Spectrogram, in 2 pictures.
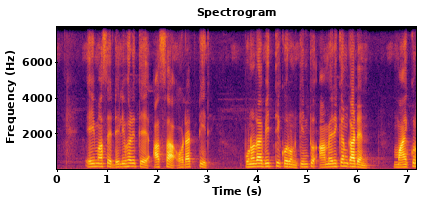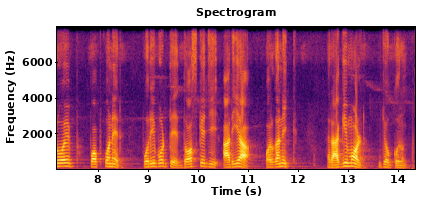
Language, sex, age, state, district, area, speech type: Bengali, male, 30-45, West Bengal, Jhargram, rural, read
